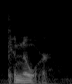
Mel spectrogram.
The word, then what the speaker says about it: Knorr: Brother Deacon Asa tells me the TV commercials always pronounce it with the K, Knorr.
